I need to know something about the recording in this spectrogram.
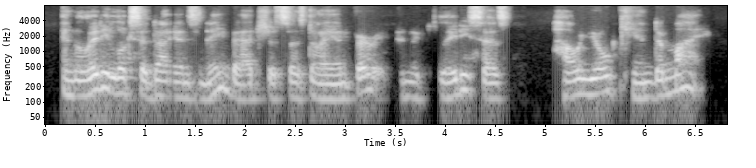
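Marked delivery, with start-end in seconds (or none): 5.1-6.6 very slow, drawn-out, sing-song Southern drawl. Retelling a lady at registration reading a name badge and asking a question, Southern drawl. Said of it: "that beautiful Southern drawl".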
